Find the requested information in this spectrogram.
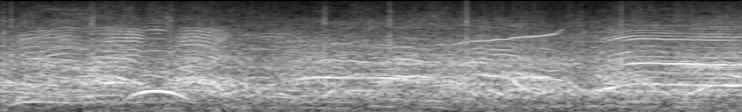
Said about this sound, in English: And listen to this crowd chant USA.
